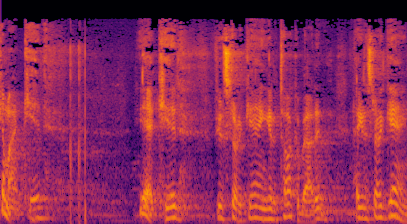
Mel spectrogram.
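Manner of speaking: very high, goofy sock puppet character voice. Opening the show with a sock puppet intro, one puppet pressing the Kid, silly sock puppet voice. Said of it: "that was our incredible sock puppet intro".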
